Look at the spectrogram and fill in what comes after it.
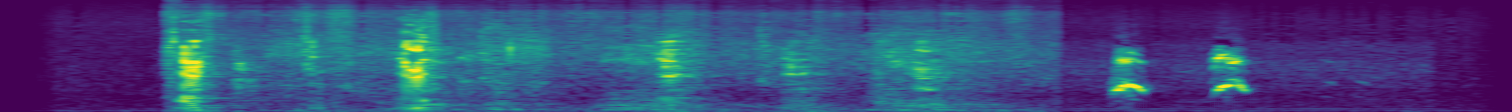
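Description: Pigs grunting and squealing, a loud cry about every second, for about four seconds. Near the end, a puppy gives two short, high yips.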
